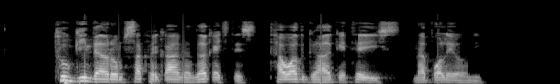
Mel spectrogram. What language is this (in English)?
Georgian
